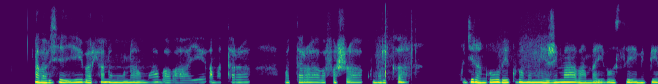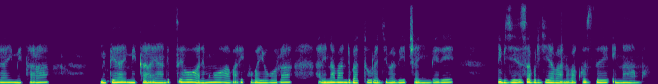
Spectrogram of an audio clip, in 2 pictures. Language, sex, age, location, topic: Kinyarwanda, female, 18-24, Nyagatare, government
